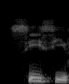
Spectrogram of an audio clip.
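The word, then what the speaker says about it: tsetse: by the bite of CC fly, the bite of CC fly, TSE, TSE, CC fly, T is silent, and the zoological name is Glossina palpalis.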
